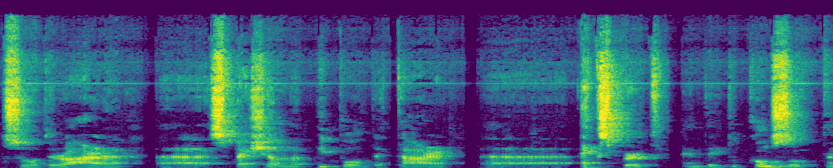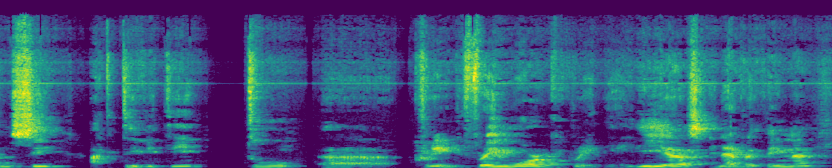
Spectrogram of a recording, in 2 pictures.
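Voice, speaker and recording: Talking at a very slow pace with hardly any pauses, a man's voice swings widely in loudness. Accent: Italian. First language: Italian. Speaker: author and researcher. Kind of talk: interview. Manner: halting, many fillers and repeats.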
